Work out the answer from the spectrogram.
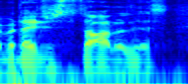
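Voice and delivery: ordinary delivery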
